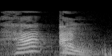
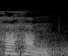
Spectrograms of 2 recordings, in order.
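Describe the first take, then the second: First: The second syllable starts without an h sound. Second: The second syllable starts with an h sound. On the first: The speaker calls it right. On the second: The speaker calls it wrong.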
